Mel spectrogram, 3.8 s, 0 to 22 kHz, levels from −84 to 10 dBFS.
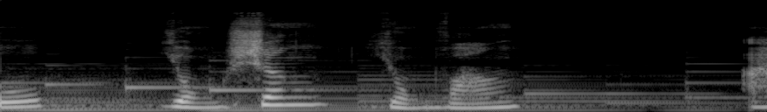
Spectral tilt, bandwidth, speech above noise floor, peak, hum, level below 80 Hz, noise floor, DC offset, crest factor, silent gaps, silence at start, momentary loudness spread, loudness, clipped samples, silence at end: -6 dB/octave; 11 kHz; 26 dB; -6 dBFS; none; -56 dBFS; -50 dBFS; under 0.1%; 20 dB; none; 0 s; 18 LU; -25 LUFS; under 0.1%; 0 s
